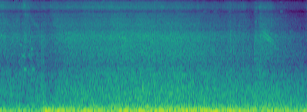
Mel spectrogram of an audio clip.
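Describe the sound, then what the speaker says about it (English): A mech's ammunition explodes in a BattleTech battle: a loud, sustained low rumbling blast that swells after a moment and rolls on for about three seconds, with hiss above. "Okay, ammo explosion, that'll do it."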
